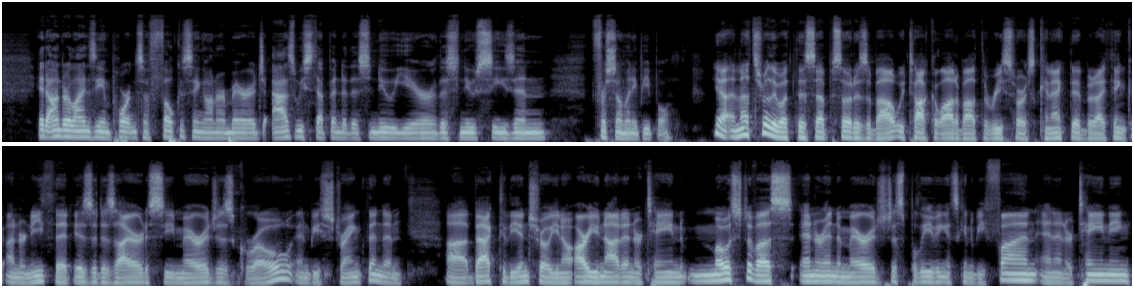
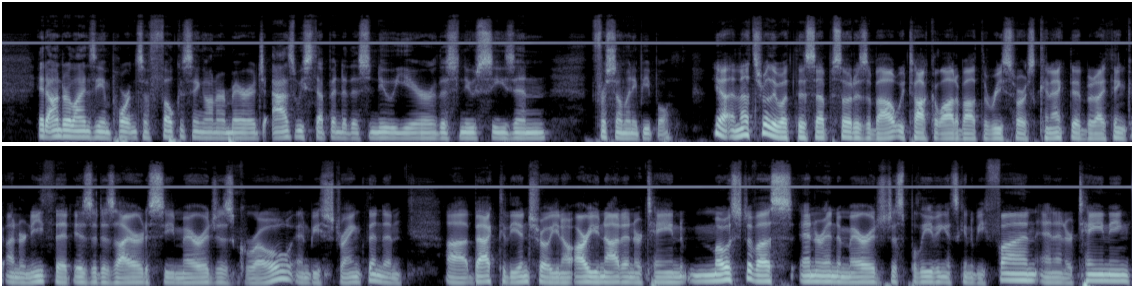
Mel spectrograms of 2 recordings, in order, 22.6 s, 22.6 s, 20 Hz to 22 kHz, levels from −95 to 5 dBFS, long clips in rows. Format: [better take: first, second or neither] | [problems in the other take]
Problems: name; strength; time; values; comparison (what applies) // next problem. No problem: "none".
first | high-pitched whine; noticeable; throughout; 7.5 kHz, 10 dB below the speech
